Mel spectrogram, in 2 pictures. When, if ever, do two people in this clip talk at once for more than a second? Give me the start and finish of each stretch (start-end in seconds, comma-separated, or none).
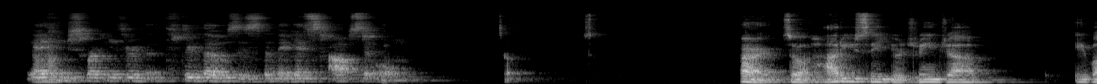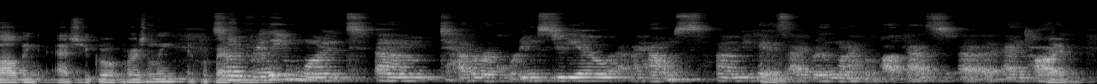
none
